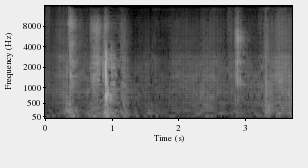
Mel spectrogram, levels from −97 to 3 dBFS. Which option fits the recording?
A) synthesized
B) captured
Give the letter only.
A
